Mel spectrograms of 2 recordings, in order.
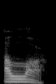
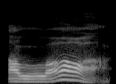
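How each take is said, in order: First: The vowel in the word is kept short. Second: The vowel in the word is drawn out long. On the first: It names God as written in the Quran. The speaker calls it right. "It's only written with one fatha. So you're only supposed to pronounce Allah's name as Allah" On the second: It names the moon god of a cult. The speaker calls it wrong. "I'm elongating that vowel. Allah is how they pronounce it"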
